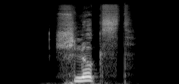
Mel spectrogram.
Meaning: second-person singular present of schlucken
- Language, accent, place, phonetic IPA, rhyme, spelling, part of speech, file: German, Germany, Berlin, [ʃlʊkst], -ʊkst, schluckst, verb, De-schluckst.ogg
